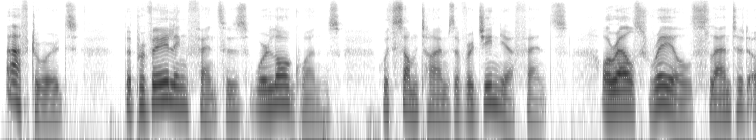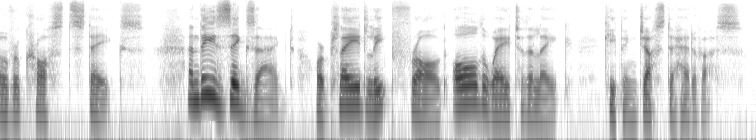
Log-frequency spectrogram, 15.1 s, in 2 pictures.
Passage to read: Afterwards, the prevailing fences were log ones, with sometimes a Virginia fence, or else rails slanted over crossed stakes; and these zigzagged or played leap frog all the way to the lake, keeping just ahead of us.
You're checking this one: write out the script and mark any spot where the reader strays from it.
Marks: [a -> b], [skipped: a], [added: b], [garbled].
Afterwards, the prevailing fences were log ones, with sometimes a Virginia fence, or else rails slanted over crossed stakes; and these zigzagged or played leap frog all the way to the lake, keeping just ahead of us.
